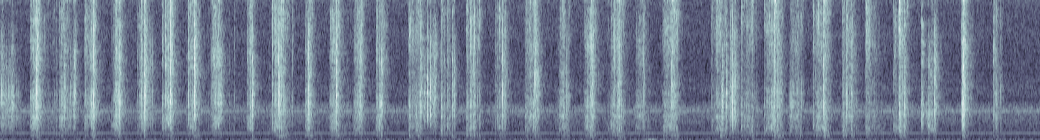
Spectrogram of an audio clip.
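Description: Quarters clicking against each other and tapping down onto a wooden tabletop as they are slid off a stack one at a time and laid out in rows, several clicks a second.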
